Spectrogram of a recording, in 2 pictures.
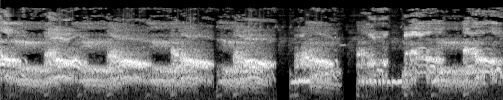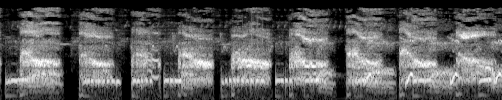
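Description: Loud bird calls repeated about twice a second, broken by a few sudden short gaps.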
